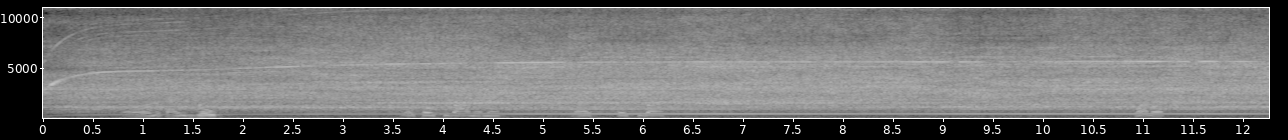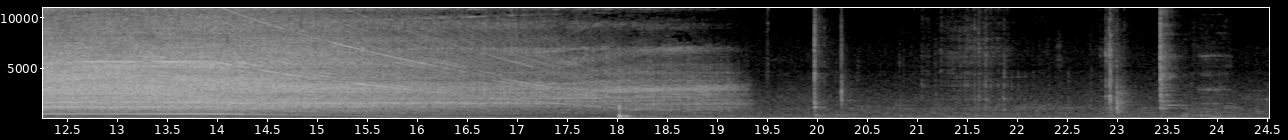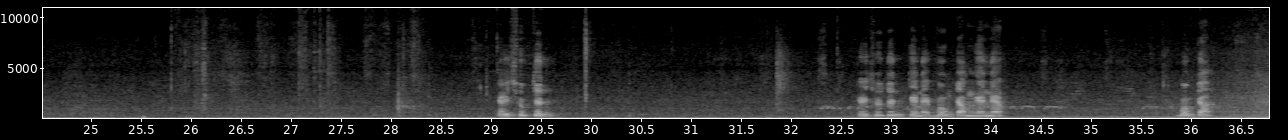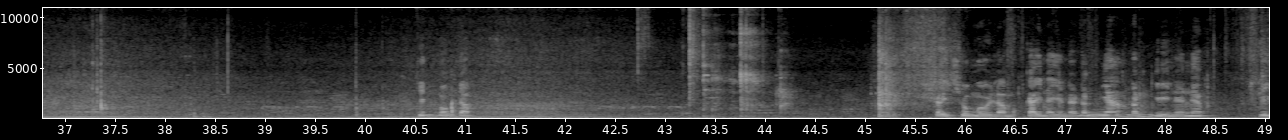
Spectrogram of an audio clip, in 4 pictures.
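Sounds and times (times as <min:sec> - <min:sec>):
angle grinder whining: 0:00.0 - 0:19.4
grinder winding down: 0:00.0 - 0:19.4.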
